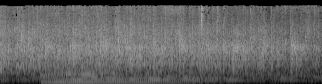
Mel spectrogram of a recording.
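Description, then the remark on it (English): An audience claps their hands in a dense, steady wash of applause lasting the whole clip, with a sustained low musical chord, like an organ, entering underneath shortly after it begins. “Come on and clap your hands today all over this room.”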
